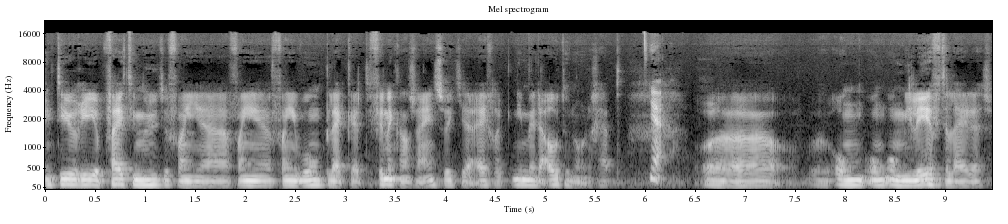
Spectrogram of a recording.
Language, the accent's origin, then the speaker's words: Dutch; Enschede, Overijssel, Netherlands; Ik kom zelf uit Enschede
